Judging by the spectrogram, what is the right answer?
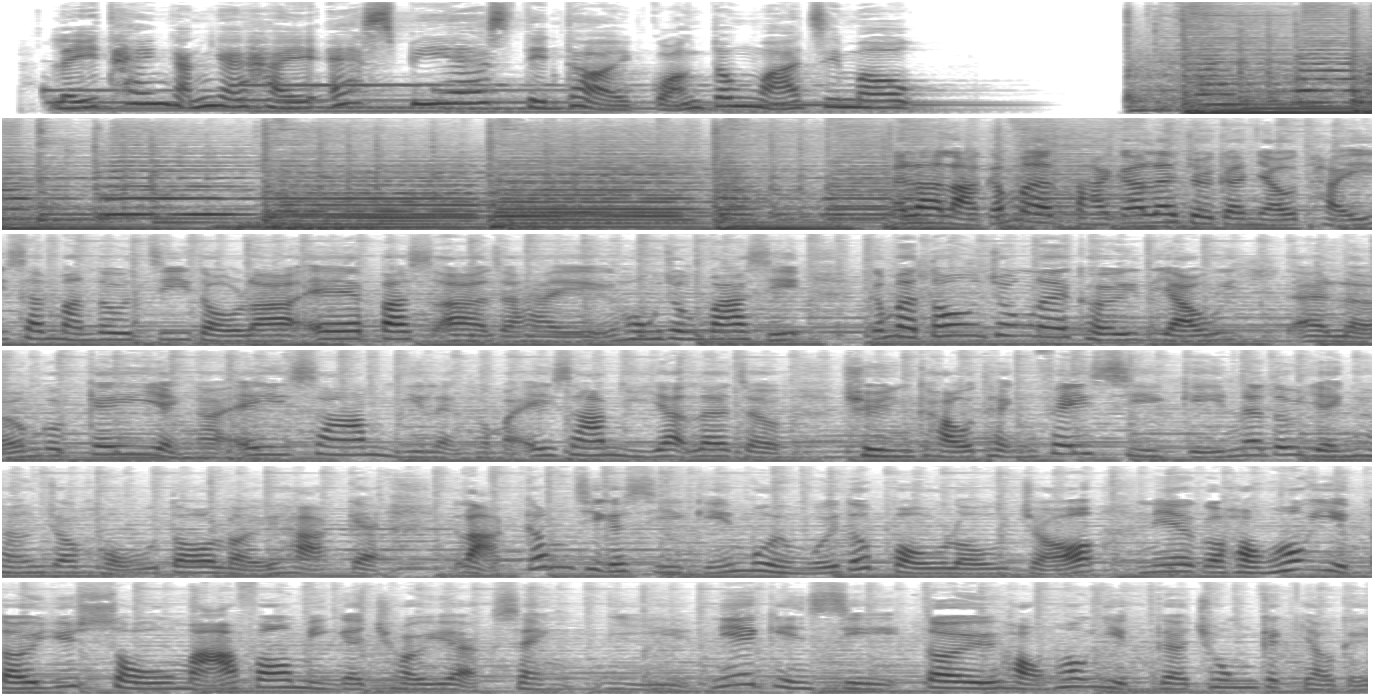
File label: cantonese; 【旅遊熱帶動經濟？】從 CPI、GDP 數據看澳洲人消費結構：旅遊需求強勁; SBS Chinese; global finance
